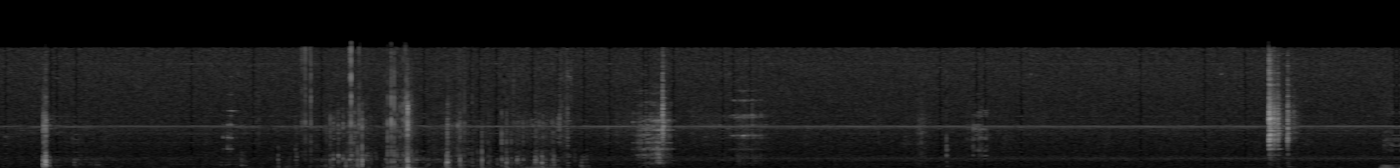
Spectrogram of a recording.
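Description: Kitchen knife and ceramic plate clicking, knocking and scraping while a cake is cut into slices: one sharp click about half a second in, a run of knocks and scrapes from about three to six seconds, and another couple of clicks near the end.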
